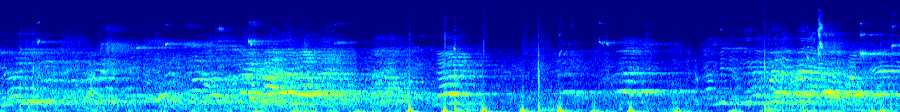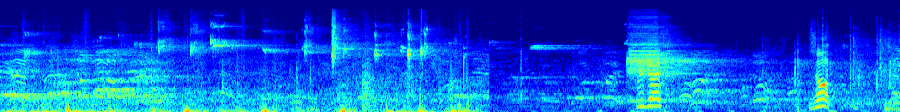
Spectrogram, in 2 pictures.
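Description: A basketball being dribbled on a hardwood gym floor in live play, a run of short thumps through the middle, with voices echoing around the gym.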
